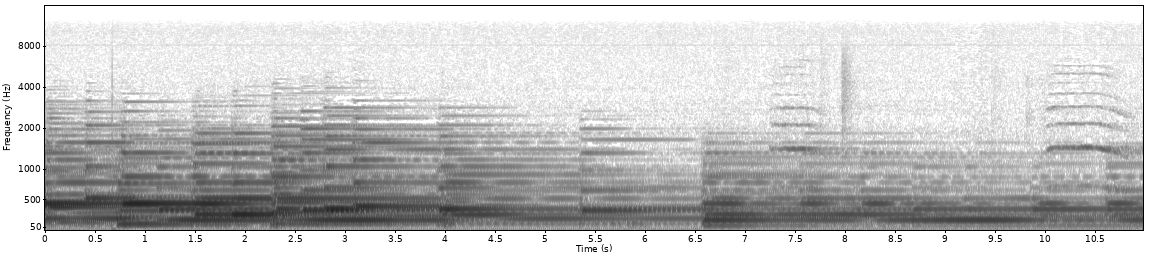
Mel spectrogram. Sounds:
meow, music

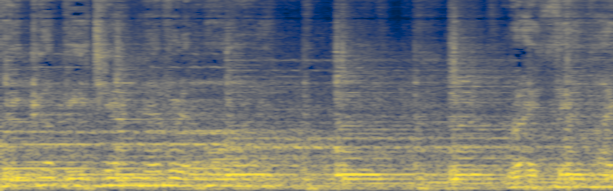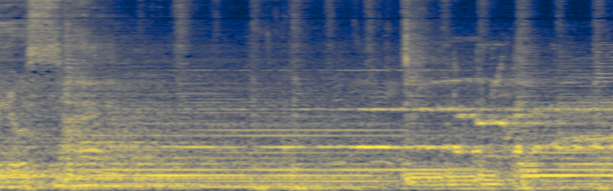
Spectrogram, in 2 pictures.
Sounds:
music

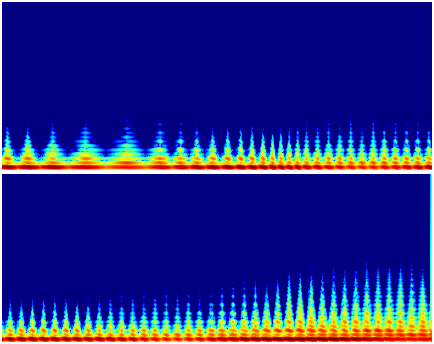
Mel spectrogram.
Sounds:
music, playing synthesizer, synthesizer, musical instrument

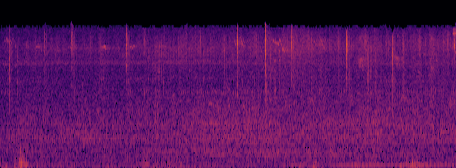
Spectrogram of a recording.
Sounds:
horse clip-clop, clip-clop, animal

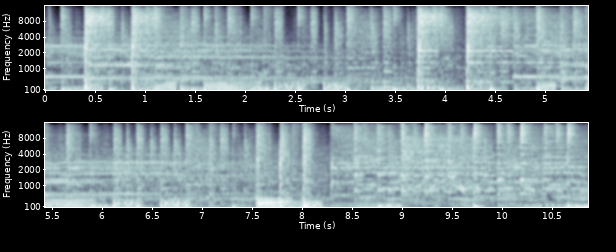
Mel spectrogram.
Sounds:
music

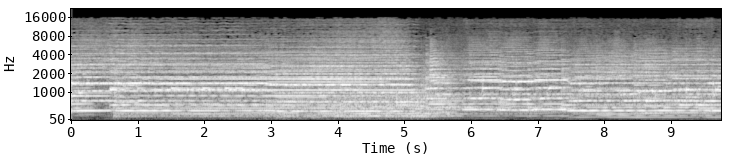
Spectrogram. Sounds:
musical instrument, inside a large room or hall, orchestra, keyboard (musical), music

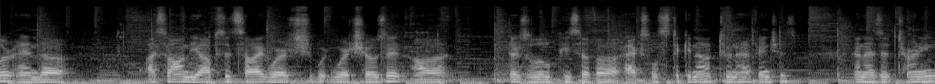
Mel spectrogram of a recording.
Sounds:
music, speech

